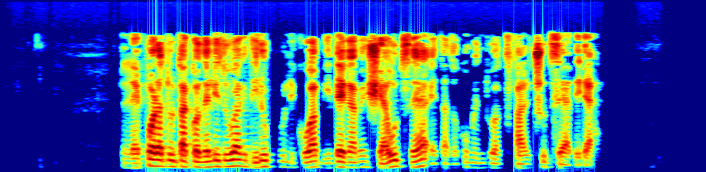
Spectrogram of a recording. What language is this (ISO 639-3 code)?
eus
